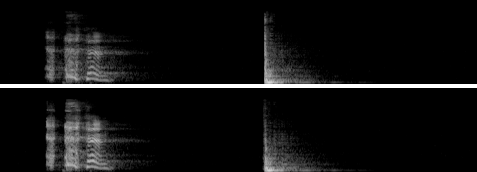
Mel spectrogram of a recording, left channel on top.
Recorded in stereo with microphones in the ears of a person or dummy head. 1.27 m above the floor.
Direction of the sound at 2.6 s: 30° left (ahead or behind).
